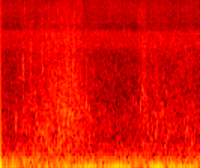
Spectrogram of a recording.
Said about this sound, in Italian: L'acqua del lago ondeggia placida sotto la spinta del vento. È mattina presto a Castelletto di Brenzone, quando una volante della polizia accosta presso il porticciolo tra un mucchio di case colorate.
